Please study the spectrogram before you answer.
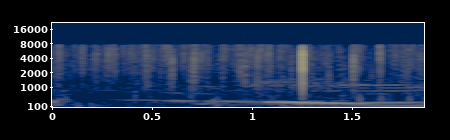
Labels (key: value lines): label: biophony
recorder: SoundTrap 300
